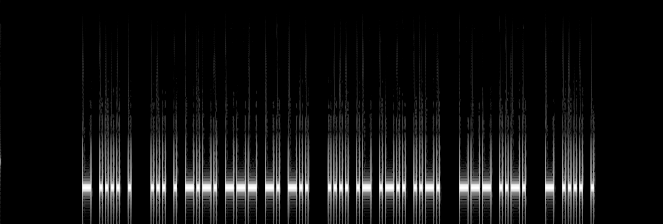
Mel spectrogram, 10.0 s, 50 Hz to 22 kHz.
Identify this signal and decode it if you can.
Morse code, heard as a keyed tone, about 28 wpm, 700 Hz. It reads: THE SECOND HALF OF THE
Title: Sets of 5 Words 28wpm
